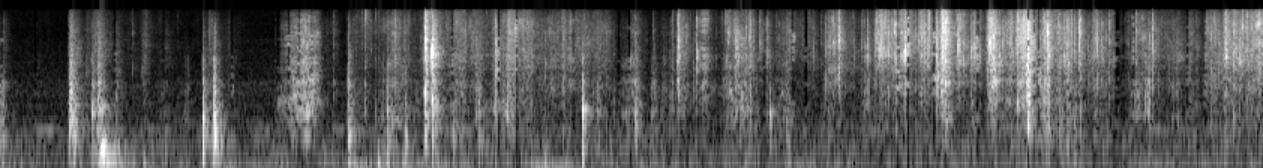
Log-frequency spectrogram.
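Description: Foil and plastic wrapping of a trading-card pack being torn open and crumpled by hand: a few scattered clicks at first, then dense crinkling from about two seconds in, busiest near the end.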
